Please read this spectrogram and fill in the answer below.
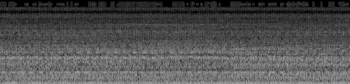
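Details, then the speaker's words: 1998 Honda Civic Type-R, 133,000 km, likely factory components; steady even idle with no belt chirp, misses or hunting, no smoke, sounds like a stock engine; normal idle. "running engine sounds like a stock engine there's no weird belt sounds No idling issues"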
